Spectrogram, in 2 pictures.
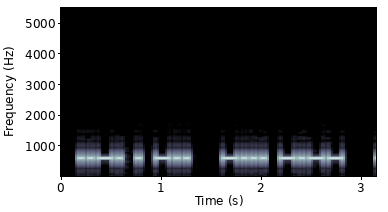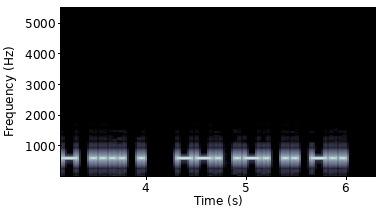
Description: Morse code, heard as a keyed tone, about 25 wpm, 600 Hz. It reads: FED BY THE GRID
